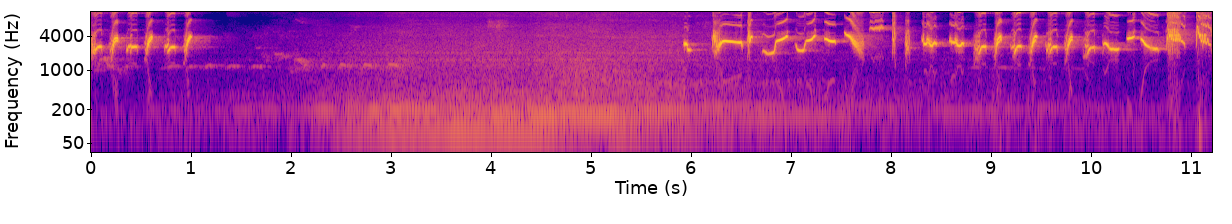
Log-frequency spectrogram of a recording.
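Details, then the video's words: White-breasted bird singing a strange song used as a tutor for training other songbirds: high, sharp chirps and twisting whistled notes in a short burst, a pause over low background rumble, then a fast run of repeated clipped notes. "SUARA ANEH SI DADA PUTIH, BAGUS BUAT MASTERAN"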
